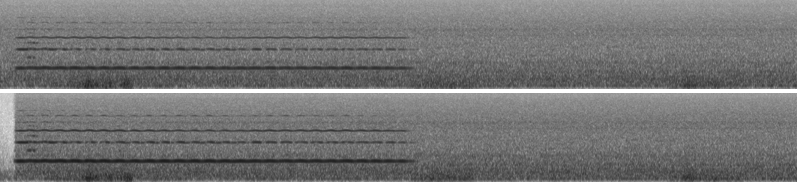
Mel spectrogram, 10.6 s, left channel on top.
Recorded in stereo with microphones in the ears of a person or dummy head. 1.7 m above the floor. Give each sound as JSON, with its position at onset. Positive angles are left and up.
{"t": 0.2, "sound": "a flute", "side_deg": -15}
